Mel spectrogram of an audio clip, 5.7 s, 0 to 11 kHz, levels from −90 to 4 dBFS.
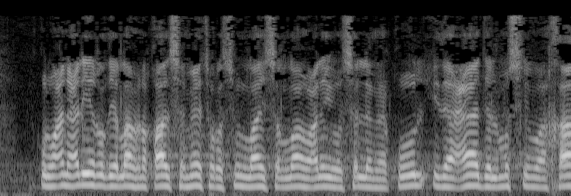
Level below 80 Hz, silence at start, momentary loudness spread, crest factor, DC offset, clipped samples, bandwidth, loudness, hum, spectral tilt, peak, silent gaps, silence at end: -58 dBFS; 0 s; 6 LU; 16 dB; under 0.1%; under 0.1%; 8.8 kHz; -22 LUFS; none; -6 dB/octave; -6 dBFS; none; 0 s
